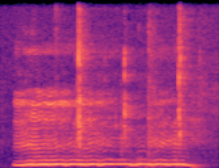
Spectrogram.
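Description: A woman's long closed-mouth "mmm" of enjoyment while tasting food, held for nearly two seconds with a slight wobble in pitch and dropping off as it ends.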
